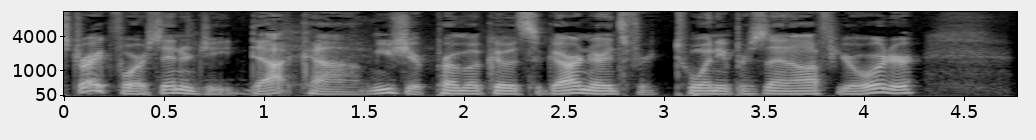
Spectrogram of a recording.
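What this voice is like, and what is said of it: Radio announcer voice. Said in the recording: “You like my uh, announcer voice there?”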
